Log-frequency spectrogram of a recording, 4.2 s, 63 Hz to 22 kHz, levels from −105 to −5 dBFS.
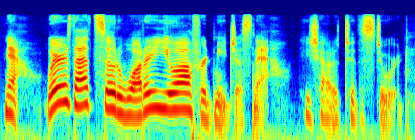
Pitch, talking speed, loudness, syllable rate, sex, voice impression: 210 Hz, 215 wpm, -17 LUFS, 6.4 syllables/s, female, feminine, adult-like, slightly powerful, slightly friendly, slightly unique, slightly intense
